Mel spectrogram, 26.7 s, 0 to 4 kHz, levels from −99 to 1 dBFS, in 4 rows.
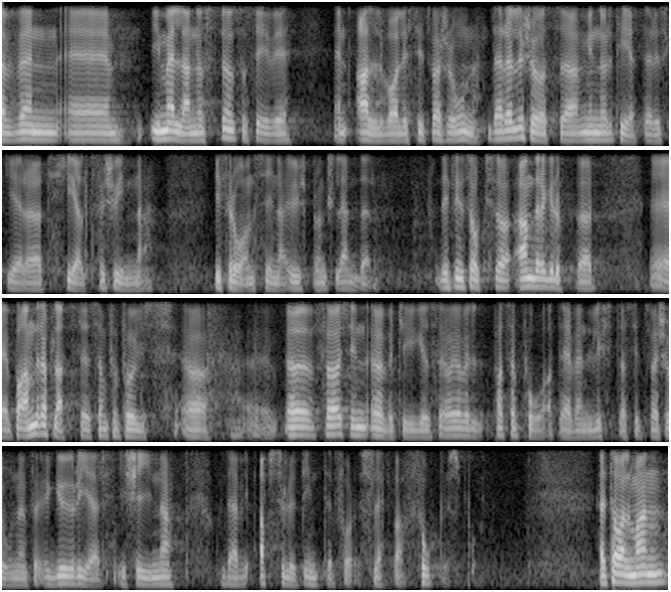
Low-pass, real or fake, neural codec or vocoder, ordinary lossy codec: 3.6 kHz; real; none; none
